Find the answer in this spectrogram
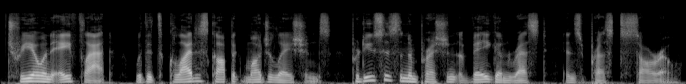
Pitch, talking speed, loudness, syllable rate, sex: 105 Hz, 155 wpm, -23 LUFS, 5.4 syllables/s, male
